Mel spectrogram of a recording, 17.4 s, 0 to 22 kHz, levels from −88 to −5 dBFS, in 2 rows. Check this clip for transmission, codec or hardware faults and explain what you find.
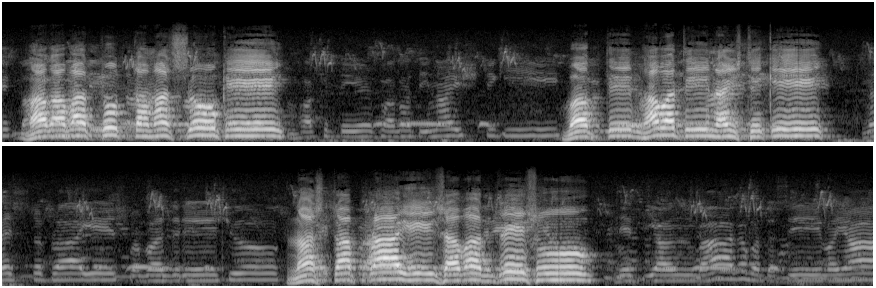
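No transmission, codec or hardware faults can be heard anywhere in the clip; the signal stays continuous and stable throughout.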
